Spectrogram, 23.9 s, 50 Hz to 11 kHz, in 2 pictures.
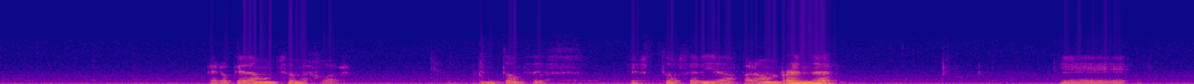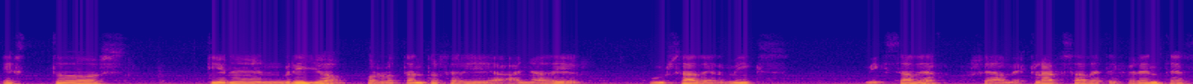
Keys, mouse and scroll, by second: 2.5-3.0 drag, 6.5 click, 7.6 click, 8.0 click, 9.3-9.8 drag, 10.5 click, 12.5 middle click, 12.6 middle click, 14.5 click, 15.5 click, 16.7-18.5 drag, 21.3 click, 23.3 click.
